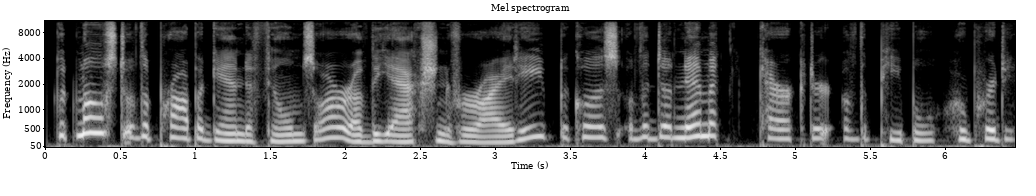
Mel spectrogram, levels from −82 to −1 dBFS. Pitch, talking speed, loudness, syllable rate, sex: 230 Hz, 205 wpm, -18 LUFS, 6.3 syllables/s, female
